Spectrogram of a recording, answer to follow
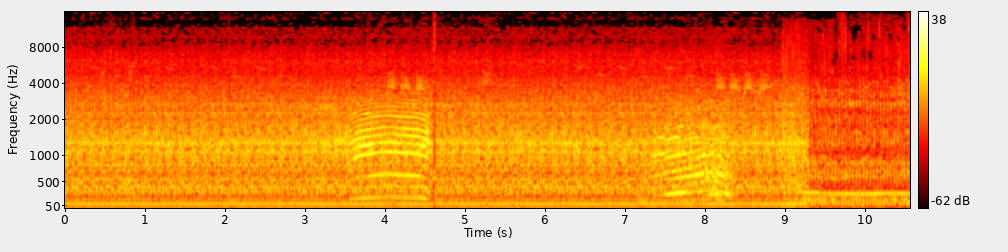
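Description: A steady tractor engine running, with a cow mooing twice over it: one moo about four seconds in and a second, rising in pitch, near eight seconds. The engine sound changes and thins out near the end.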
